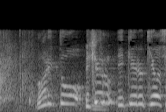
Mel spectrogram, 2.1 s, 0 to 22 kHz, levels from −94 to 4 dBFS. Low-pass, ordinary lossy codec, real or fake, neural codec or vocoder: 7.2 kHz; none; real; none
